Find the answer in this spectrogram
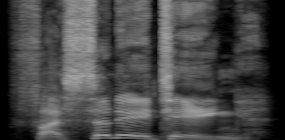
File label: vocal witch doctor dialogue fascinating male dry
